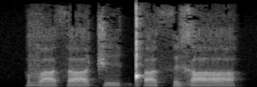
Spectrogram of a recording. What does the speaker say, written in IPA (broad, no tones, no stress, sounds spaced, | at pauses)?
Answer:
v aː θ aː t͡ʃ iː ǃʼ a θ i ɣ aː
